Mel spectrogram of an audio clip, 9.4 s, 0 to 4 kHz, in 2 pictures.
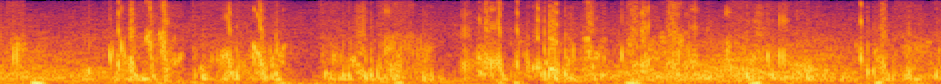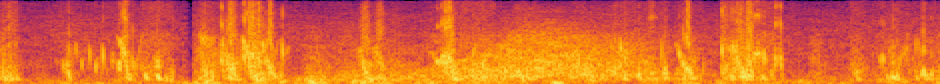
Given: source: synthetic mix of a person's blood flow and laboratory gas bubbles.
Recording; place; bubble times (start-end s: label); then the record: Doppler ultrasound of blood flow; subclavian vein
0.00-0.15 s: bubbles
0.41-0.48 s: bubbles
0.51-0.93 s: bubbles
0.96-1.45 s: bubbles
1.59-2.19 s: bubbles
2.29-3.04 s: bubbles
3.10-3.59 s: bubbles
3.62-4.10 s: bubbles
4.27-4.82 s: bubbles
4.97-5.59 s: bubbles
5.68-6.15 s: bubbles
6.48-6.67 s: bubbles
6.84-7.18 s: bubbles
7.25-7.39 s: bubbles
7.56-8.22 s: bubbles
8.30-8.63 s: bubbles
8.94-9.41 s: bubbles
From the record:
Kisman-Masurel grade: 343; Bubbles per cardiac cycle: rolling drumbeat, 9 or more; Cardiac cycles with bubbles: 100%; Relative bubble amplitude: loud (0.450 to 0.775); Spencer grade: 3 (all of the cardiac periods contain showers or single bubble signals, but not dominating or overriding the cardiac motion signals); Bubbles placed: anywhere in the cardiac cycle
